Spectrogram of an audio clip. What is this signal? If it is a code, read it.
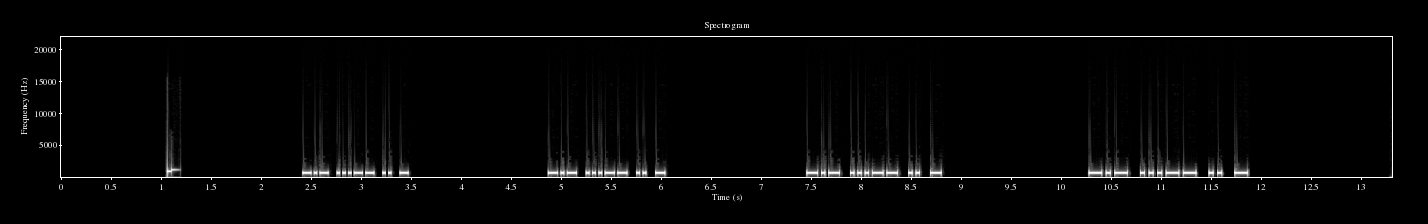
Morse code, heard as a keyed tone, about 34 wpm, 700 Hz. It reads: K3IT K3IT K3IT K3IT
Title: Speed Racing - USA 1x2 Call Signs 28wpm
